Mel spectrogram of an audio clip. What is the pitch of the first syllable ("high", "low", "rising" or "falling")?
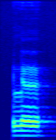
high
